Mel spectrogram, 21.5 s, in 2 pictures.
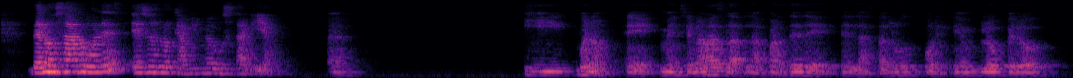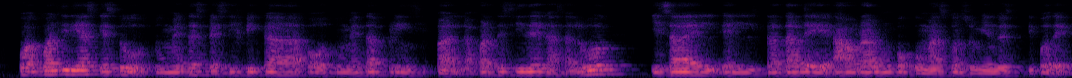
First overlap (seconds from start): none

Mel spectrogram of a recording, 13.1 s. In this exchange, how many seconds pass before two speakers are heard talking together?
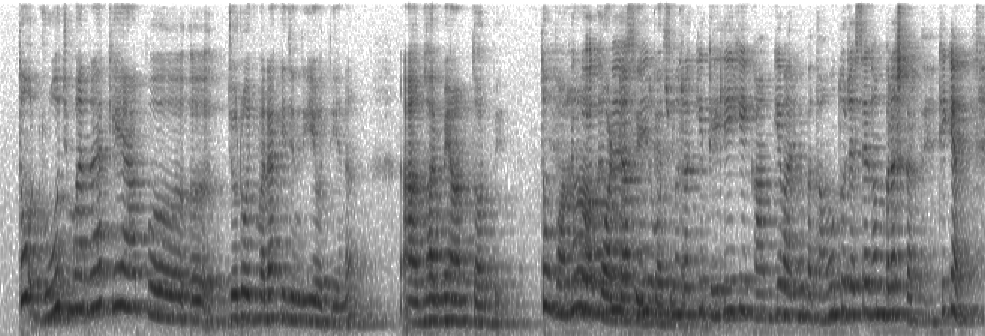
7.6 s

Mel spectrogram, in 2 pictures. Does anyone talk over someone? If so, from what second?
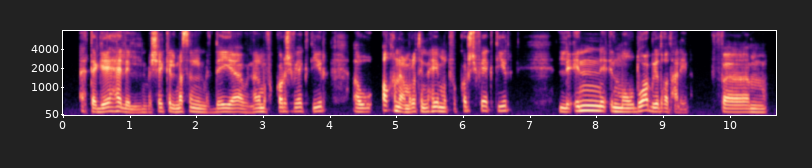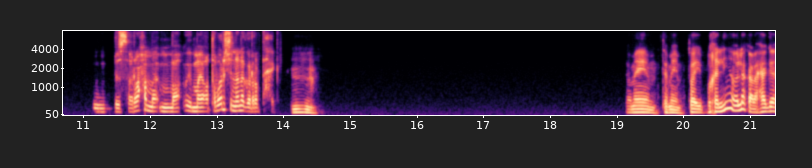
none

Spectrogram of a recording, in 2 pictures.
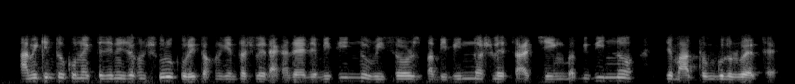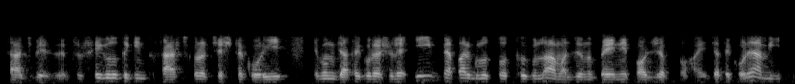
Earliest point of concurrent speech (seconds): none

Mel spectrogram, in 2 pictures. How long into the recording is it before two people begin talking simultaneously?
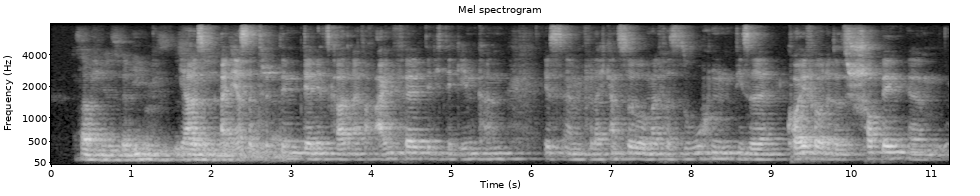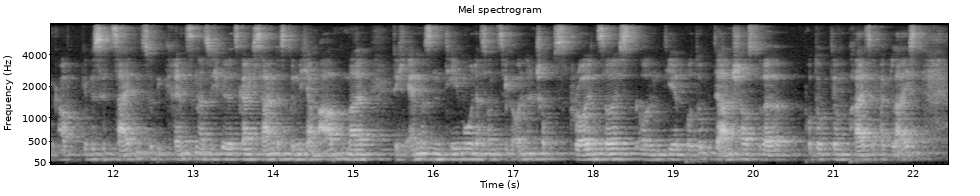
1.6 s

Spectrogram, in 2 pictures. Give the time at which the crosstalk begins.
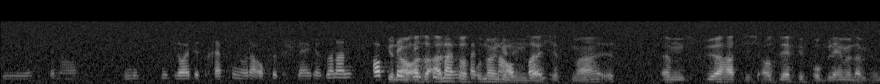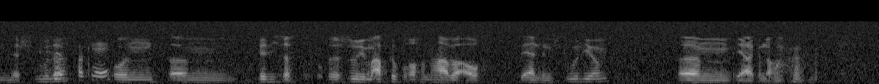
3.9 s

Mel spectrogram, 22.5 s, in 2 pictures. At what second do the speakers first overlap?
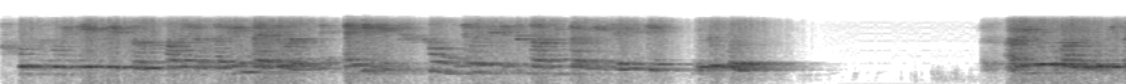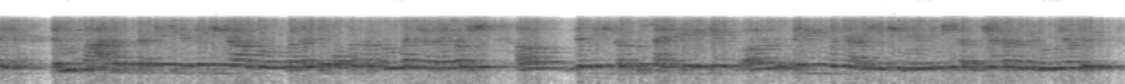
none

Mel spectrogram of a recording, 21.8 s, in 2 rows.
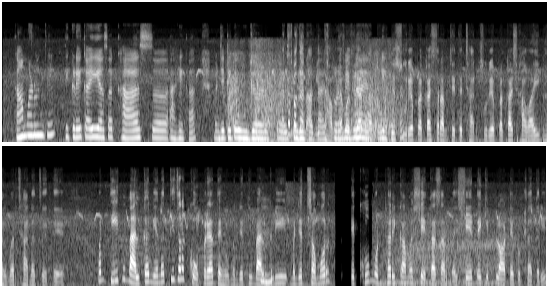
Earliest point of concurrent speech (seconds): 5.6 s

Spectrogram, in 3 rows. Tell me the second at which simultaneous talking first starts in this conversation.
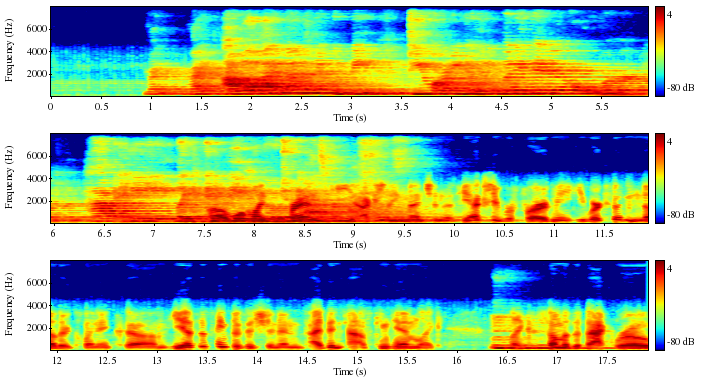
7.5 s

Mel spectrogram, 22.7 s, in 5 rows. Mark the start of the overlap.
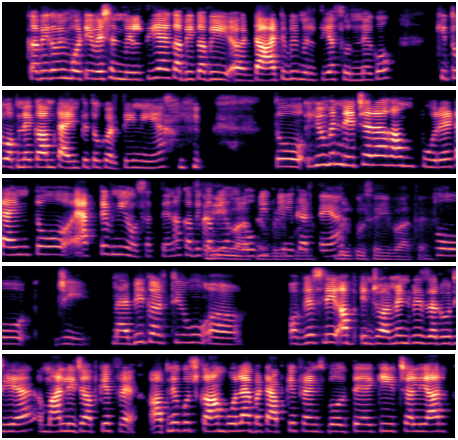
11.0 s

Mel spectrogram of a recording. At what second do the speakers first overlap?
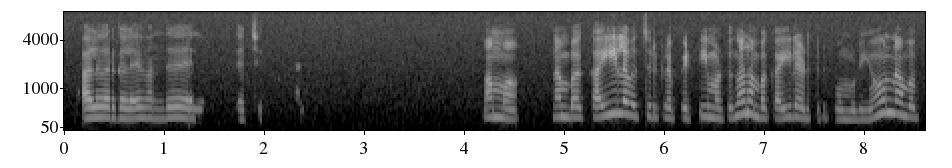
none

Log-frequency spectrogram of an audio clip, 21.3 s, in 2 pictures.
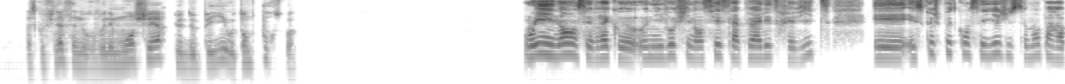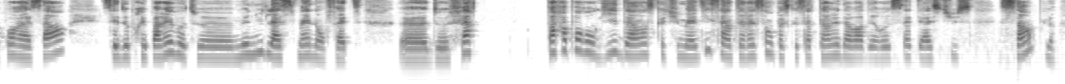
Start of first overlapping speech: none

